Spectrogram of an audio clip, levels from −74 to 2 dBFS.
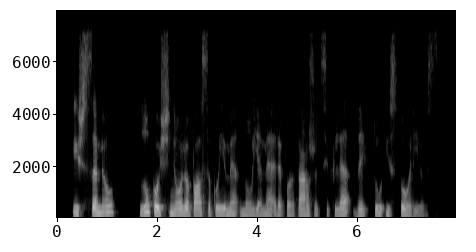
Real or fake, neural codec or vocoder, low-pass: fake; codec, 16 kHz, 0.7 kbps, FocalCodec; 7.2 kHz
